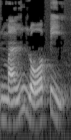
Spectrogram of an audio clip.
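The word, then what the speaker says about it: 门罗币: And most of the Chinese translations are based on the English pronunciation, so it doesn't really have a special meaning, I think. So this is Men, Luo, Bi, which is the Chinese name for Monero.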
